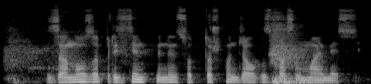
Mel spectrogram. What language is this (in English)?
Kyrgyz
